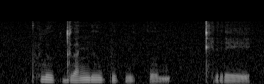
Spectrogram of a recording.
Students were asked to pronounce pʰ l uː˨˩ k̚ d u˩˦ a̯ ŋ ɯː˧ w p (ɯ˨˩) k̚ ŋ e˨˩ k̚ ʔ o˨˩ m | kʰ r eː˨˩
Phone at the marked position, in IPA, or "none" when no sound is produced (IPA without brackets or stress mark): ɯ˨˩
